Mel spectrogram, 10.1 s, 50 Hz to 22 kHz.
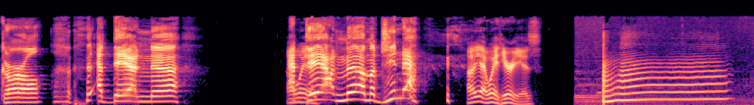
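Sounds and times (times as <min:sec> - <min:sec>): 
speech: 0:00.0 - 0:02.6, 0:03.8 - 0:08.4
long buzzy fart: 0:08.0 - 0:09.9.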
